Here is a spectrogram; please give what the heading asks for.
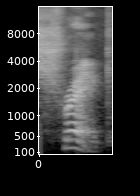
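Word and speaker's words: Schreck: name is Max Shrek It's s c hre e c k so it's just kind of a weird way of spelling Shrek I guess um correct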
